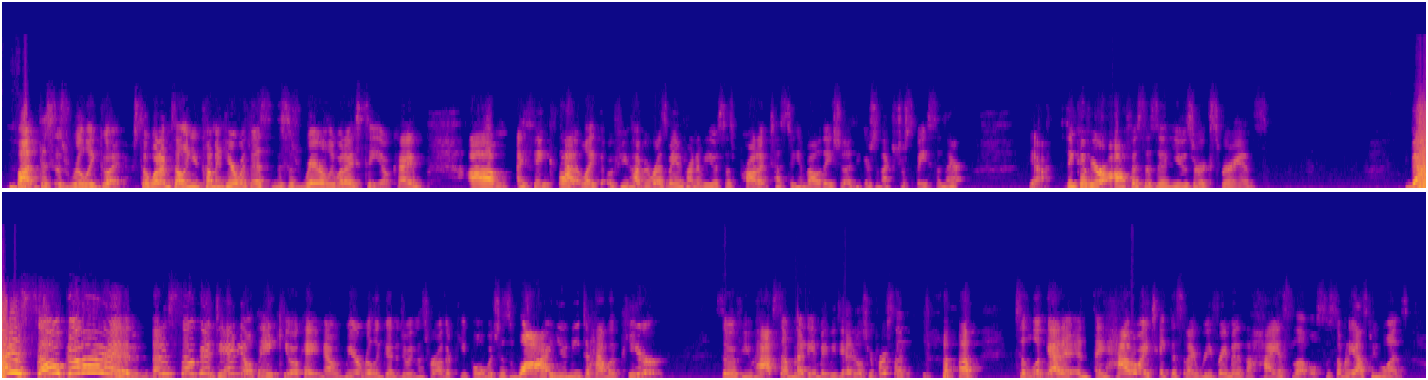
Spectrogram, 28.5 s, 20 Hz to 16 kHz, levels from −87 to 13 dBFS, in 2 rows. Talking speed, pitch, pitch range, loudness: 260 wpm, 240 Hz, 200-285 Hz, -19 LUFS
